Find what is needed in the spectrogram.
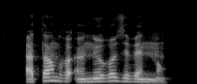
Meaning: to be pregnant
- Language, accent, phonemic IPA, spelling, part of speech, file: French, France, /a.tɑ̃.dʁ‿œ̃.n‿œ.ʁø.z‿e.vɛn.mɑ̃/, attendre un heureux événement, verb, LL-Q150 (fra)-attendre un heureux événement.wav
